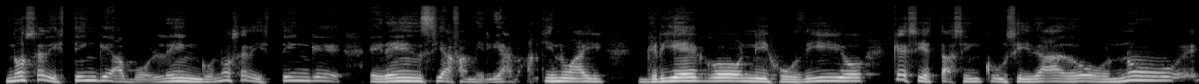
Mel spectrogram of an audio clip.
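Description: A male pastor gives a devotional sermon at an unhurried pace. His voice is gravelly and a little husky, with a mellow, darker tone. He self-corrects mid-phrase and slips into quick quoted asides to mimic people's excuses. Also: fairly high pitch. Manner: pauses and restarts, self-corrects.

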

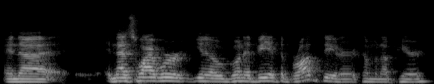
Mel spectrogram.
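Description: A man's voice: mid-range voice, steady tone, moderate pace, dull audio. A man speaking as a guest in a casual conversation, friendly and upbeat.

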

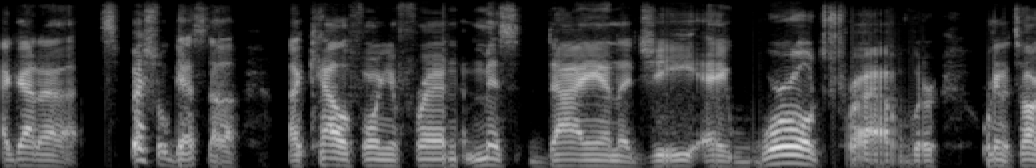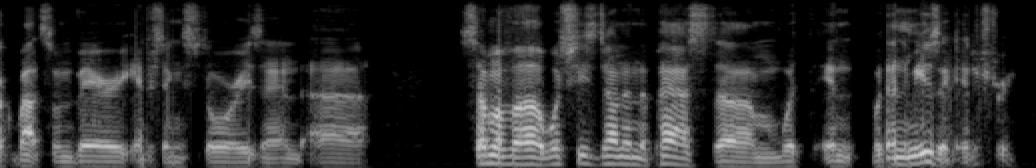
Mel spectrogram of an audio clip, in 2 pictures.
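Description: A man with a low-pitched voice and plenty of fry hosts a casual interview. He talks informally, with slang and teasing asides. The recording is dry and a little muffled. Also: normal speed, fairly bright tone, no echo. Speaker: podcast host. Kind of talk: casual joking interview chat.

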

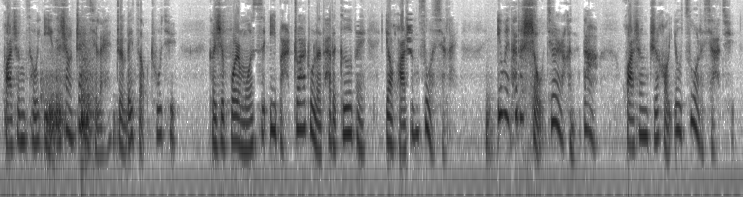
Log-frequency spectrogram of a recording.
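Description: A woman narrating a radio drama in an expressive, scripted storytelling style. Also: on the low side, fairly quick, slightly rough.

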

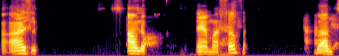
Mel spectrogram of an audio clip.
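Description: A man's voice: medium pitch, a little slow, gravelly, pushed and bright, rough recording. A man in casual chat with friends, slangy and emphatic.

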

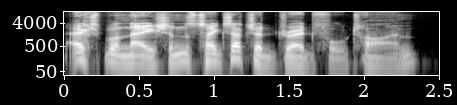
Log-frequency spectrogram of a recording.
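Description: A man's voice: lowish voice, expressive, normal speed, a bit bright, dry recording, studio quality. Man playing a brusque, solemn griffin beast. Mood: brisk, impatient. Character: gruff, impatient male griffin creature, solemn. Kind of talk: children's storybook character voice.

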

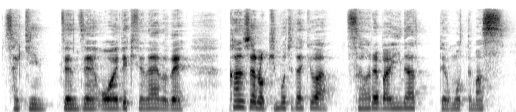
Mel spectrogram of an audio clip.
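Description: A man's voice: on the high side, fairly even intonation, fast, natural voice. Male actor as keen young salaryman courier, overzealous, earnest, casually polite, radio comedy sketch. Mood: sincere, polite. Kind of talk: comic radio drama acting.

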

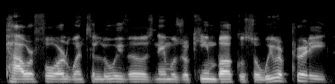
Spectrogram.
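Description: A man's voice: medium pitch, little pitch movement, quick pace, dry recording. A young adult man from Miami, Florida, a basketball trainer, talking casually in a podcast interview and using a lot of "you know" fillers.

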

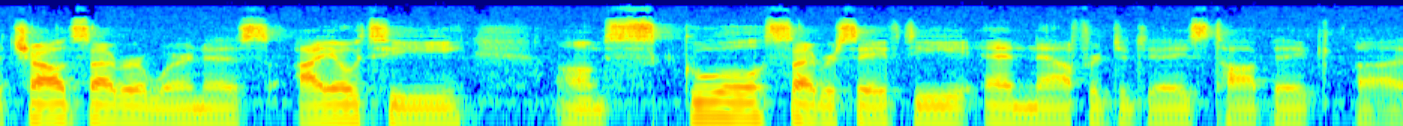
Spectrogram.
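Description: A man's voice: fairly low pitch, a bit bright, slight background noise. A man who grew up in Canada, hosting a live educational show from his home computer in a casual, chatty way with small laughs and fillers. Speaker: podcast host. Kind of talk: casual live radio chat.

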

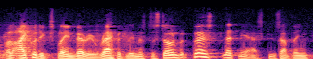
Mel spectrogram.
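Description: An actor playing a pompous, scheming middle-aged school principal in an old radio sitcom, wordy and theatrical. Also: male voice, mid-range voice, big pitch swings, fast talker, breathy edge. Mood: pompous, ingratiating. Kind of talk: 1950s radio sitcom acting. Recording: muffled, noisy old-time radio recording.

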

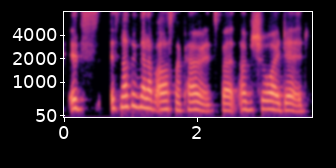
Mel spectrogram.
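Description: A woman's voice: a little high, lively intonation, moderate pace, warm tone, no echo, studio quality. A woman in her twenties with a British accent, a podcast guest talking in a reflective, hesitant way with many fillers and restarts. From Kenya. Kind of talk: casual conversation.

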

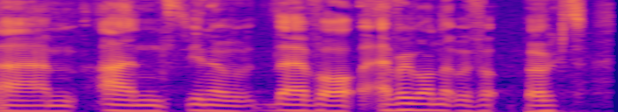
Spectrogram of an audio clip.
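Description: A man with an Irish accent chatting casually in an interview, relaxed and rambling with many ums and restarts. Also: on the low side, moderate pace, smooth. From Ireland. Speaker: bingo show host, guest.

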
